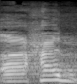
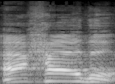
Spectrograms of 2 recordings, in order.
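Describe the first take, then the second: First: The final consonant has no bounce at all. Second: The final consonant bounces lightly and briefly. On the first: The speaker calls it wrong. "Hilang qalqalah dia" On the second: The speaker calls it right. "qalqalah yang sederhana uh, di akhir ayat kan"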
